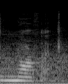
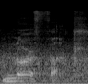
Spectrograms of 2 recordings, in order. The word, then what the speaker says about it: Norfolk: the woods aha yeah norfolk i said it right that time didn't it close it should be spelled n-o-r-f-u-c-k it's pronounced norfolk norfolk uh and 64 seems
